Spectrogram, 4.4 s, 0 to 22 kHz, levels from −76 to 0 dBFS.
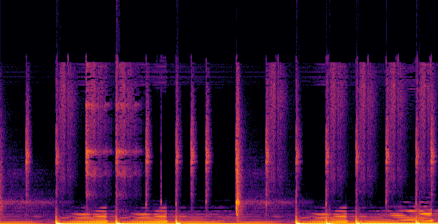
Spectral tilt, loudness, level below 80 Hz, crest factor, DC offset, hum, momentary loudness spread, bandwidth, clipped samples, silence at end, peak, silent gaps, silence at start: -6 dB/octave; -13 LUFS; -10 dBFS; 10 dB; under 0.1%; none; 10 LU; 16.5 kHz; 2%; 0 s; 0 dBFS; none; 0 s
